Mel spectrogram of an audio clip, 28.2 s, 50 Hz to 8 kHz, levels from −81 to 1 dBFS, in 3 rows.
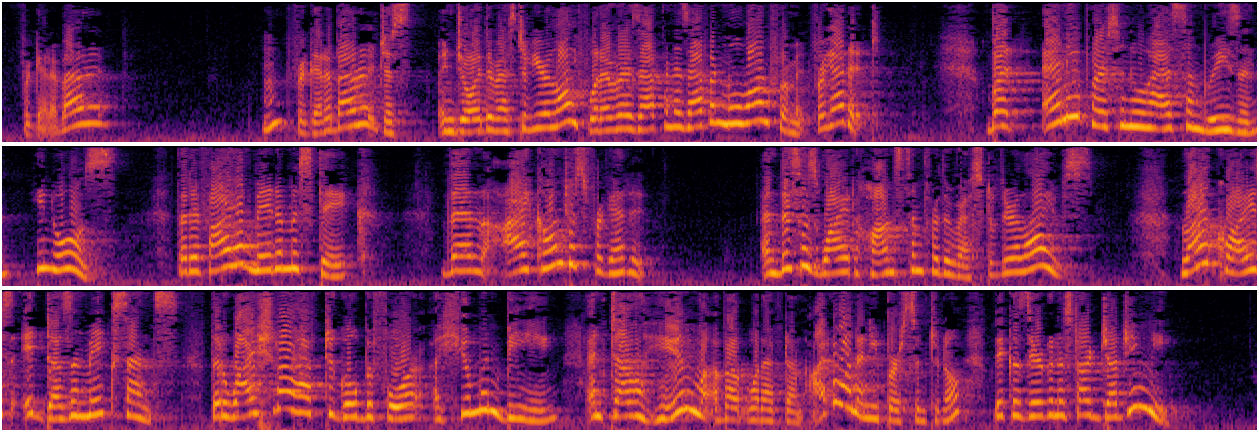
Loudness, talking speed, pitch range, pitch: -19 LUFS, 205 wpm, 225-315 Hz, 265 Hz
